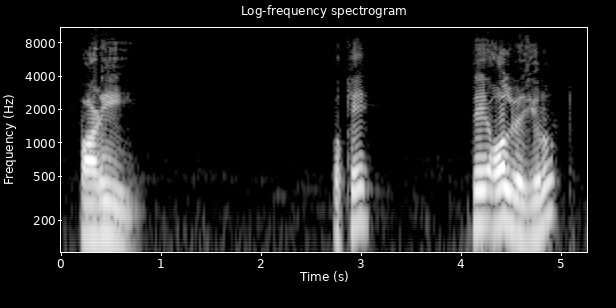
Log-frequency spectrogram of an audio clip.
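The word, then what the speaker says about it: Paris: a language like french in french it is always the last syllable so they pronounced pari okay they always you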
